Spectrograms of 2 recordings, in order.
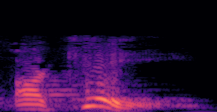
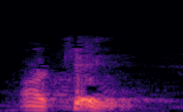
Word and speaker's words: arche: It's arche, A-R-C-H, long E, arche.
